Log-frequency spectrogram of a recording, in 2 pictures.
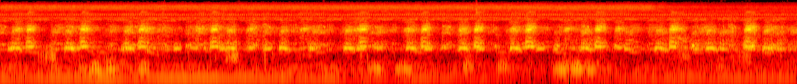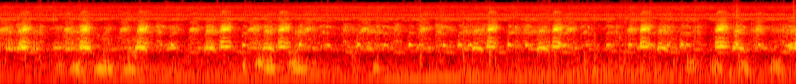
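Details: Night chorus of many frogs, overlapping rapid croaks forming a continuous pulsing wall of sound, with a constant low hum and a high steady hiss throughout.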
